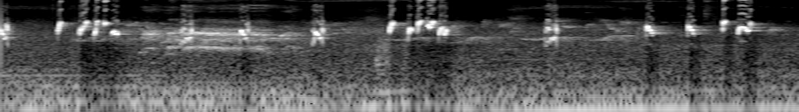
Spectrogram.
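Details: Red-whiskered bulbul, southern-style 'mae bot' song with 'rik' notes: dense, lively sequences of short bright whistles and chirps, grouped in bursts of three to five notes throughout, with faint softer warbling in the gaps.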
